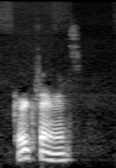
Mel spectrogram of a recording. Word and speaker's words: Kirk Ferentz: Under Kirk Ferentz, is that how you say it? – Yeah, Kirk Ferentz.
